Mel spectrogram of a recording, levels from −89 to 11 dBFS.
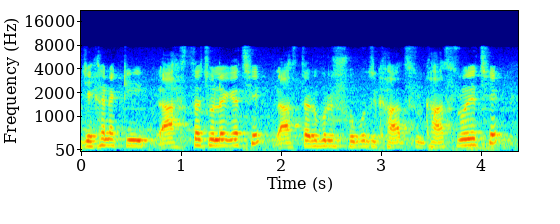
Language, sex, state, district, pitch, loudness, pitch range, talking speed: Bengali, male, West Bengal, Alipurduar, 155 Hz, -16 LUFS, 135-175 Hz, 150 wpm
